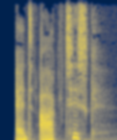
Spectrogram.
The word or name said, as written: antarktisk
